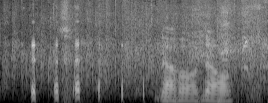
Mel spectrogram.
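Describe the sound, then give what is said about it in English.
About six sharp, evenly spaced hand claps ring out in a short burst, then a drawn-out voiced sound, like a cheer or sung note, follows without further clapping. “For that, I applaud you.”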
